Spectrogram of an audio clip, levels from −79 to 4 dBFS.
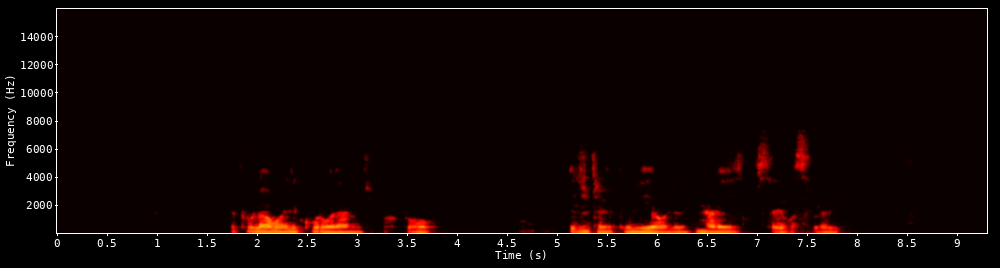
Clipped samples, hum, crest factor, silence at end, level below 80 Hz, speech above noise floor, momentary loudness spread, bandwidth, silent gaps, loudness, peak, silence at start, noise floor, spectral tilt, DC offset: under 0.1%; none; 18 dB; 1.5 s; -66 dBFS; 47 dB; 14 LU; 7.2 kHz; none; -32 LUFS; -16 dBFS; 1.75 s; -78 dBFS; -8 dB/octave; under 0.1%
